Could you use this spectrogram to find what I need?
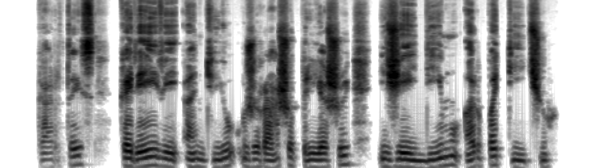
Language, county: Lithuanian, Vilnius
